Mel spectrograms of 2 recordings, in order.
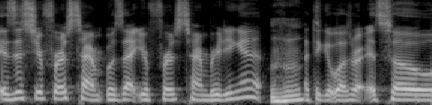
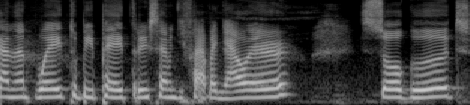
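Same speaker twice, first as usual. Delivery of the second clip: bad put-on Filipino accent, pitched up; 7 semitones higher than usual. Speaker imitates a Filipino cashier, in a bad Filipino accent. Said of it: "I think that's a bad Filipino accent".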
